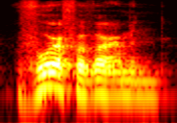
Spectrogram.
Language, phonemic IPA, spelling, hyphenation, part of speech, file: Dutch, /ˈvoːr.vərˌʋɑr.mə(n)/, voorverwarmen, voor‧ver‧war‧men, verb, Nl-voorverwarmen.ogg
- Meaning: to preheat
